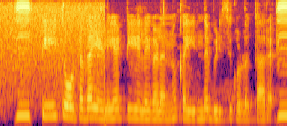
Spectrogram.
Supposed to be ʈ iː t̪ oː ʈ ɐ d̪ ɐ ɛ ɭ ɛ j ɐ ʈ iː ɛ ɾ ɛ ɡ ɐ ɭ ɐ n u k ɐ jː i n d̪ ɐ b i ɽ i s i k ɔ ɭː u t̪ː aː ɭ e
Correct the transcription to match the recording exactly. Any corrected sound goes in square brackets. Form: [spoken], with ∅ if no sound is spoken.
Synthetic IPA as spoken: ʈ iː t̪ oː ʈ ɐ d̪ ɐ ɛ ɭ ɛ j ɐ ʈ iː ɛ [l] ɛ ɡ ɐ ɭ ɐ [nː] u k ɐ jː i n d̪ ɐ b i ɽ i s i k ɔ ɭː u t̪ː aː [ɾ] e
